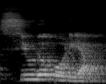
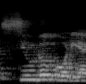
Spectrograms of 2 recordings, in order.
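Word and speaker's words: pseudopodia: हैं, that is called स्यूडोपोडिया। बट जब P silent है, दैट इज कॉल्ड स्यूडोपोडिया।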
